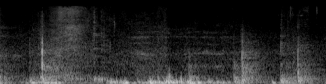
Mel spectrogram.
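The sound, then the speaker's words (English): Handling noise as a cat food bowl is picked up: soft scraping and rubbing with a few sharp clinks and knocks scattered across a few seconds, no voices. “All right, so I'll grab the bowl.”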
